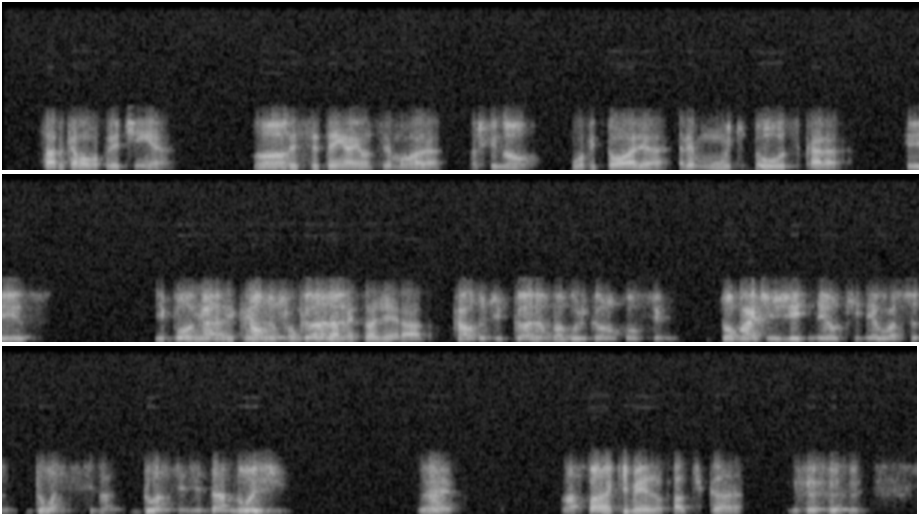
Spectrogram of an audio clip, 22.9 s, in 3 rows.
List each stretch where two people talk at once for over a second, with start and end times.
9.2-10.6

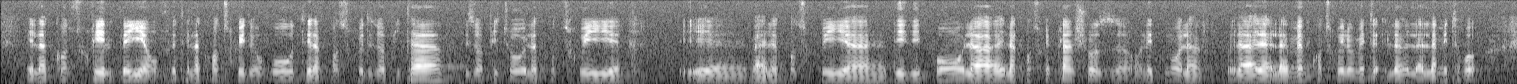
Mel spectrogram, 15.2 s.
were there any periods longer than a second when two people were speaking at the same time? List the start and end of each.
none

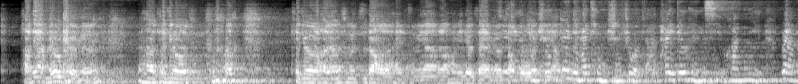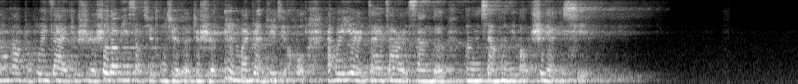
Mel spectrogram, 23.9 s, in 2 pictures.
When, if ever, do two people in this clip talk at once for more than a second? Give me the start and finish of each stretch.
7.3-8.6

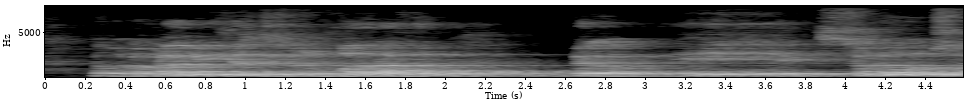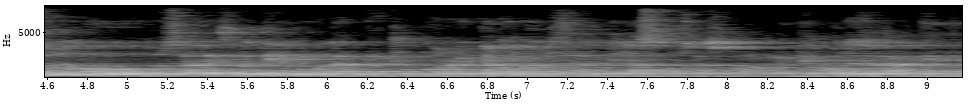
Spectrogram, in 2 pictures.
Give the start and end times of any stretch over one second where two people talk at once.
none

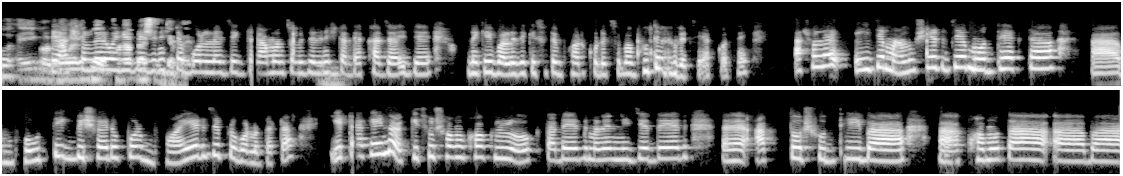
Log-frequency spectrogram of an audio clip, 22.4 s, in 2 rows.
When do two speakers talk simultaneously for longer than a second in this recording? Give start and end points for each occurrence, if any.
0.5-1.9

